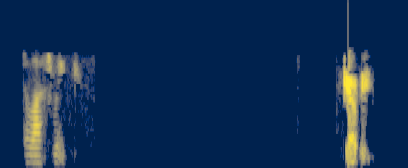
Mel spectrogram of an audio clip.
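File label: police department dispatch; Mesa PD; 3 Red Mnt Dispatch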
